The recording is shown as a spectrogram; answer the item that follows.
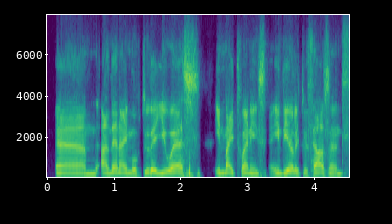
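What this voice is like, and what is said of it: Argentine Spanish accent. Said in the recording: “in case you were wondering where my name and accent is from, I'm originally from Buenos Aires, Argentina”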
